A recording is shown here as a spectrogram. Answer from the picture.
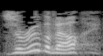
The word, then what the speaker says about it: Zerubbabel: Joshua is the head of the priests and Zerubbabel. Roy taught me how to pronounce that, by the way. Zerubbabel, he was the governor.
